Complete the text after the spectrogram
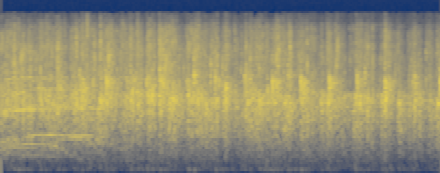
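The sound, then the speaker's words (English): A crowd applauds steadily at the Sci Fight Science Comedy Debate, clapping for the venue Science Space. Many hands clap in a dense, continuous wash of noise at a fairly loud, even level for the whole few seconds, with a brief whistle-like tone near the start. “Huge round of applause for Science Space for having us tonight.”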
